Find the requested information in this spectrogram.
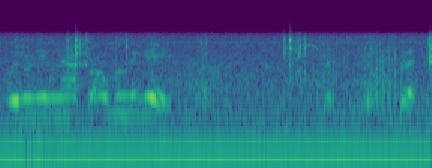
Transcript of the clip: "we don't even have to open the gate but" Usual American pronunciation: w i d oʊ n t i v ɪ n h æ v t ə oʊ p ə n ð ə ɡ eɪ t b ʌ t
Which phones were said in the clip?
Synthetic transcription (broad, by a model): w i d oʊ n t i v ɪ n h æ f t ə oʊ p ə n ð ə ɡ eɪ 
